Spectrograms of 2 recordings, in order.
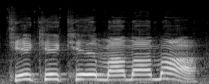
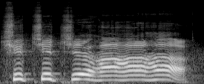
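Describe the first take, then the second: First: The syllables begin with k and m sounds. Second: The syllables begin with ch and h sounds. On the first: "Let's hear that sound one more time" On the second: "for some of you, you pronounce it ch"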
